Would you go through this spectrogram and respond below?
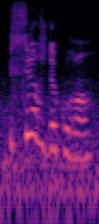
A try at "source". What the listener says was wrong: Ce n'est pas surge, c'est source. Prononce bien. Vas-y, source de courant.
